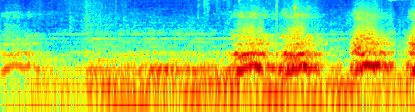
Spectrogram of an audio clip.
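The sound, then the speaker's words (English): A dog barks at night while a patrol with dogs closes in on someone hiding, a few sharp, loud barks in two clustered bursts over a low steady background hum. “The dog's barking makes the rebels shine their torches into the night.”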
